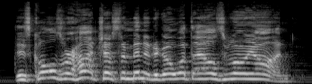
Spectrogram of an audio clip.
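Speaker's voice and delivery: high, loud hollered yell. A voice from the back of the shop calls out: a loud yell. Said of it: "a loud voice from from the back just yell".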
